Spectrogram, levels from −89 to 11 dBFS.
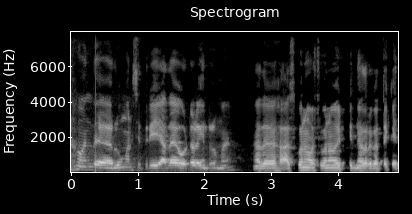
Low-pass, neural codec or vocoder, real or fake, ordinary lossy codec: none; none; real; none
